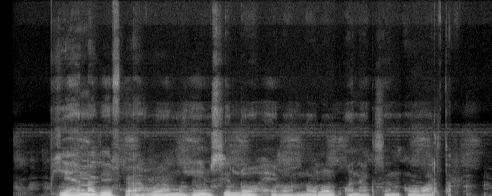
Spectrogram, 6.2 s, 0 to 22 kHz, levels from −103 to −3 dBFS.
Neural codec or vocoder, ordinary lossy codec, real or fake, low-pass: none; none; real; none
